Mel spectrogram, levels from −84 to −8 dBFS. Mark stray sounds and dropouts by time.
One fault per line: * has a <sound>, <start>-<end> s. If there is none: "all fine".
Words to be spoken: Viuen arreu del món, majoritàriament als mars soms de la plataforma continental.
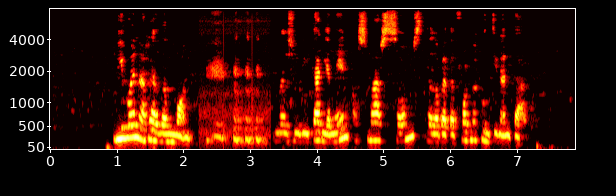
* has a laugh, 2.3-3.3 s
